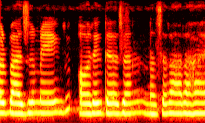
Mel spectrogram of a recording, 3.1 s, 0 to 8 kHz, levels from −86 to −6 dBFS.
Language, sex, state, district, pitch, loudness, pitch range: Hindi, female, Himachal Pradesh, Shimla, 250 Hz, -15 LUFS, 245-255 Hz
